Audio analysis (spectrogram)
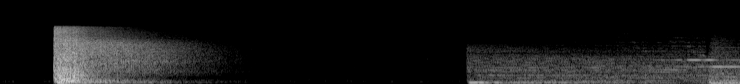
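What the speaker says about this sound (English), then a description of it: "the result of the firing is random, whether it fires the real bullet or blank" A single sharp, loud revolver gunshot in the video game Zero Time Dilemma, its blast decaying over about a second and a half, followed by silence and then a steady low game ambience.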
